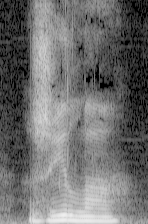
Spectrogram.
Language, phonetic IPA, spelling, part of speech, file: Ukrainian, [ˈʒɪɫɐ], жила, noun, Uk-жила.ogg
- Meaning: 1. sinew, tendon 2. vein 3. strand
